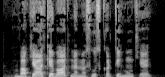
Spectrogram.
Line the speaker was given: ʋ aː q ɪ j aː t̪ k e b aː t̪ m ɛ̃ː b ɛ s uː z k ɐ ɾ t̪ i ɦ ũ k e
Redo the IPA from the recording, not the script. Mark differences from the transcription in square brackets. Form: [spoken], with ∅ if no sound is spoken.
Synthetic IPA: ʋ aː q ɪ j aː t̪ k e b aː [d̪] m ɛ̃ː [m] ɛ s uː [s] k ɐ ɾ t̪ i ɦ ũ k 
